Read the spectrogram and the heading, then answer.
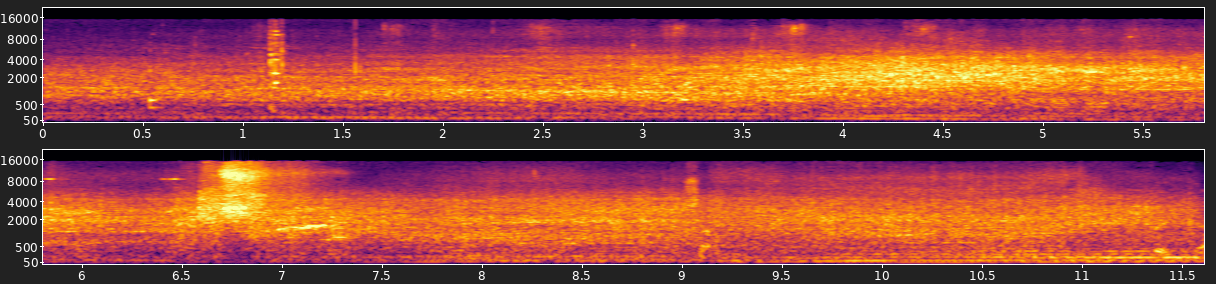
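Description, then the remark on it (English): A heavy truck carrying a few little pieces of equipment rumbles steadily past, its loud engine noise filling the scene, with a brief sharp hiss like an air brake midway. No one speaks. “goddamn truck for just a few little pieces of equipment.”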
